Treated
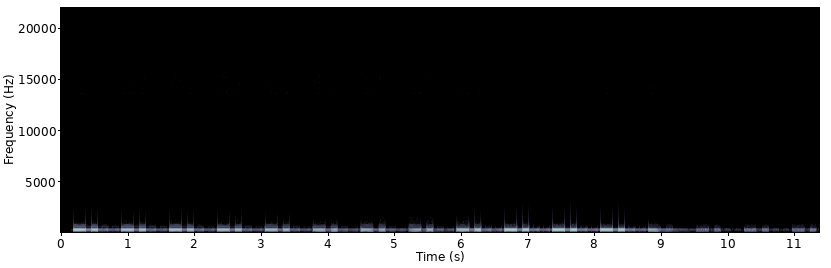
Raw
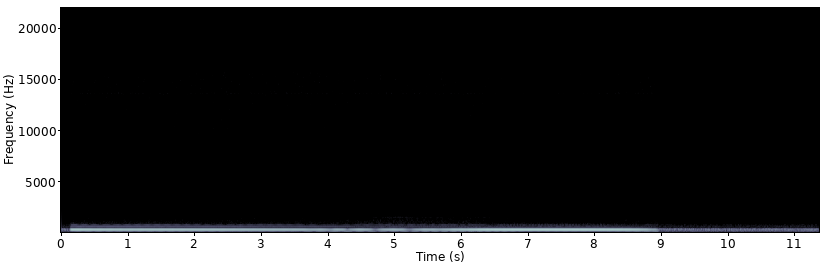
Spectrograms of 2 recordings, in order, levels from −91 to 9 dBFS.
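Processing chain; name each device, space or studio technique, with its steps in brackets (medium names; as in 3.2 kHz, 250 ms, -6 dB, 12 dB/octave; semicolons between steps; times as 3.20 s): trance gate with a delay (trance gate "..xx.x.." 167 bpm -60 dB; feedback delay 156 ms, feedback 51%, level -22 dB); trim +1.5 dB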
